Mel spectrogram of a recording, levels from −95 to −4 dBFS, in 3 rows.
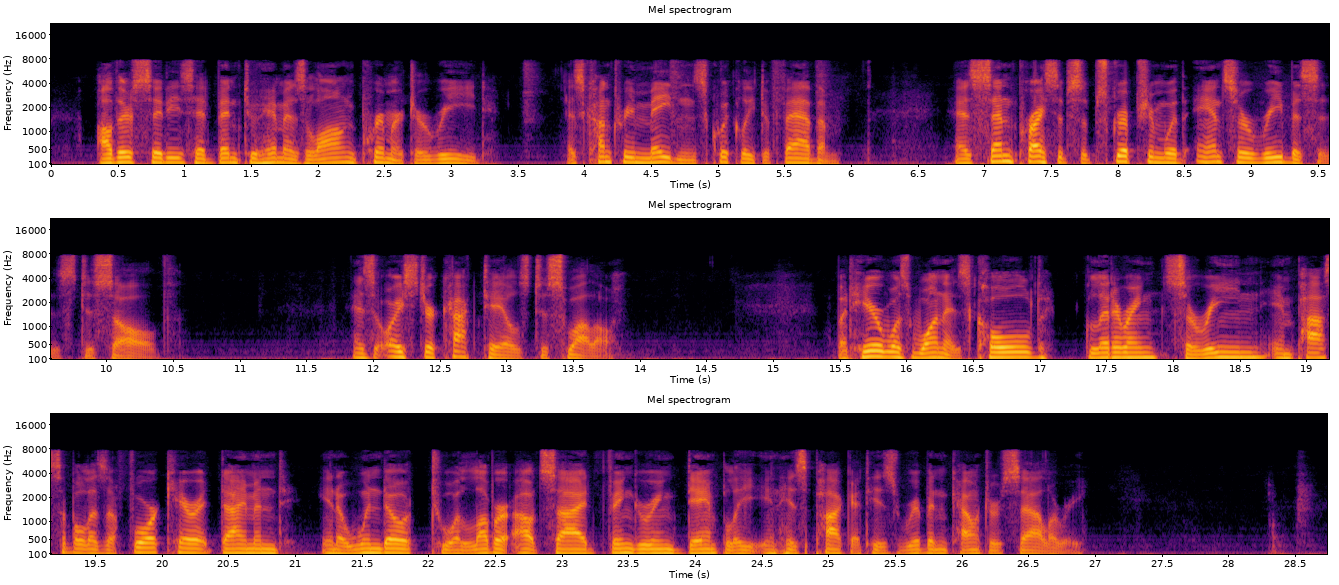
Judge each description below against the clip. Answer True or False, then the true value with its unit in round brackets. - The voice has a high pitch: False (120 Hz)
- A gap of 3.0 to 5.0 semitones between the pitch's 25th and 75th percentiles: True (3.7 semitones)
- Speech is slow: True (130 wpm)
